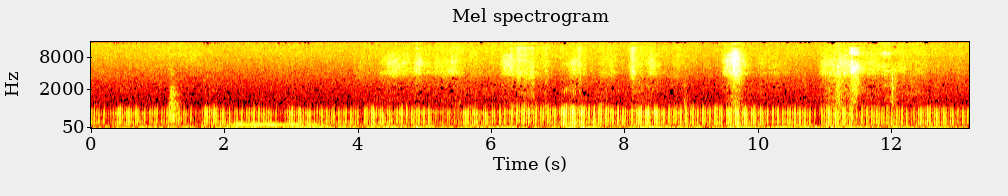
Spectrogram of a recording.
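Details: Deep rhythmic purring from a baby kitten, the buzzing rumble rising and falling with each breath over about thirteen seconds, mixed with scattered soft rustling and brief higher scratchy sounds.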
